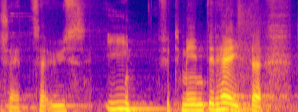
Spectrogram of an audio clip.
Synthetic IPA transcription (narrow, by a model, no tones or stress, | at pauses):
ʃɛt͡səʔʉːs | iːfətmɪnd̪əɾɦɛɪt̪əd̥̪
